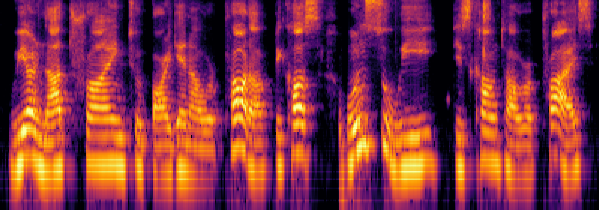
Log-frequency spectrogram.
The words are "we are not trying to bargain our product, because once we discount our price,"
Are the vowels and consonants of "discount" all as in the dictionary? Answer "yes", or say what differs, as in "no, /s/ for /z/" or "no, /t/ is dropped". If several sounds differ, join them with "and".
yes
